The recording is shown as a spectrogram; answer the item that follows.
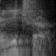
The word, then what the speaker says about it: Yitro: So tonight's class, we're going to talk about Tu B'Shvat and about the parsha, which is Parshas Yisro, or Yitro, depending how you pronounce it, or Jethro, if you go for some English.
